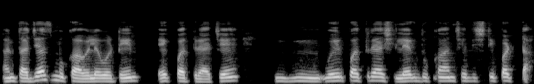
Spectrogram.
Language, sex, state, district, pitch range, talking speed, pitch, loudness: Konkani, female, Goa, North and South Goa, 150-170 Hz, 155 wpm, 160 Hz, -17 LUFS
